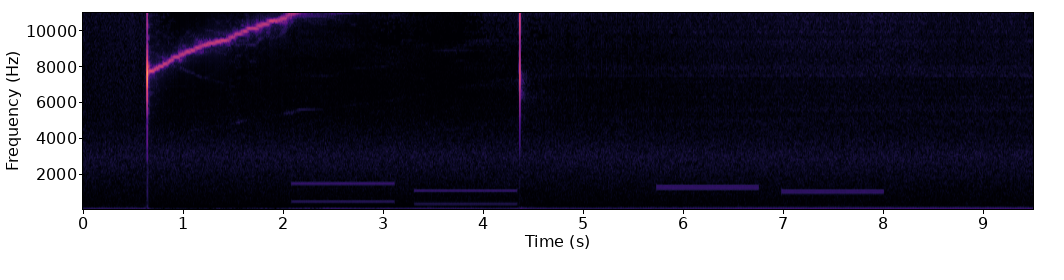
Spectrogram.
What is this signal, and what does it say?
Aircraft SELCAL, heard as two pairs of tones, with radio hiss. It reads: ES-BP QR-MP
